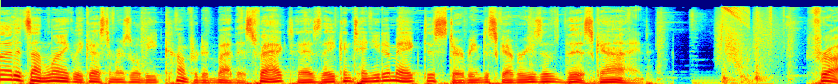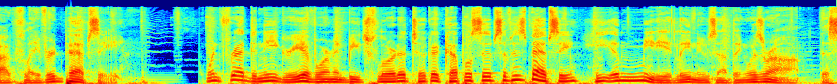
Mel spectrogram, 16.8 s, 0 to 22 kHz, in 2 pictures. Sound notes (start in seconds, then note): 7.2 image whooshing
